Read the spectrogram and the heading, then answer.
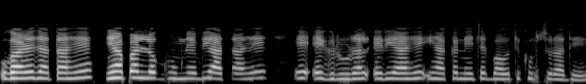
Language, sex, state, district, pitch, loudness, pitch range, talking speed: Hindi, female, Chhattisgarh, Balrampur, 270 Hz, -20 LUFS, 260-285 Hz, 215 wpm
